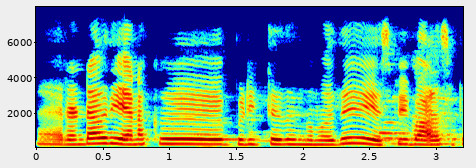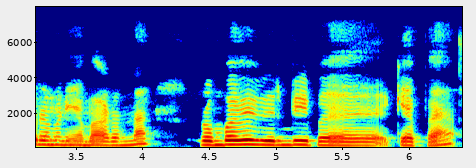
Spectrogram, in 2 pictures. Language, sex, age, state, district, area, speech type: Tamil, female, 45-60, Tamil Nadu, Nagapattinam, rural, spontaneous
